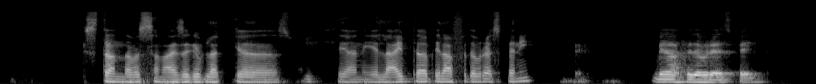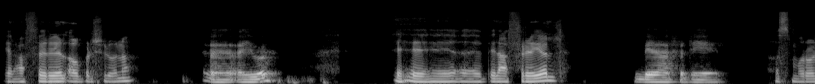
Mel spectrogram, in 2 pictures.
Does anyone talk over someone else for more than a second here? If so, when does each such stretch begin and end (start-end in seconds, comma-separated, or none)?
none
